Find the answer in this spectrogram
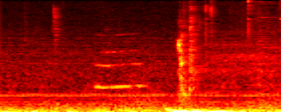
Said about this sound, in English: I don't know if you heard the cat. All I heard was meh. Even he's worried.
